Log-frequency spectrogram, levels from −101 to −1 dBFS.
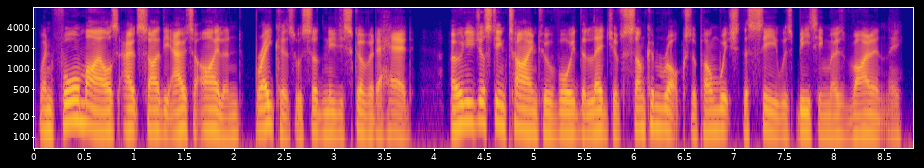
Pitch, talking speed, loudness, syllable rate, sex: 120 Hz, 210 wpm, -22 LUFS, 6.4 syllables/s, male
